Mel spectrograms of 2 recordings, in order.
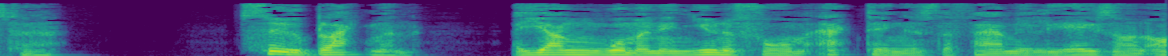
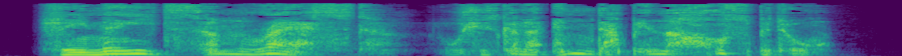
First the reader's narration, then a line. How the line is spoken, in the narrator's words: hissed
